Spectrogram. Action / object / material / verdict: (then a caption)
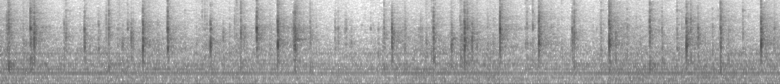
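tap / handheld plastic gamepad / plastic / none. Thumbs tap the buttons and fingers work the triggers of a white handheld plastic gamepad with a hollow shell, giving a quick, irregular run of sharp, bright plastic clicks. Each click is very short and dry. A faint steady tone hums underneath.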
